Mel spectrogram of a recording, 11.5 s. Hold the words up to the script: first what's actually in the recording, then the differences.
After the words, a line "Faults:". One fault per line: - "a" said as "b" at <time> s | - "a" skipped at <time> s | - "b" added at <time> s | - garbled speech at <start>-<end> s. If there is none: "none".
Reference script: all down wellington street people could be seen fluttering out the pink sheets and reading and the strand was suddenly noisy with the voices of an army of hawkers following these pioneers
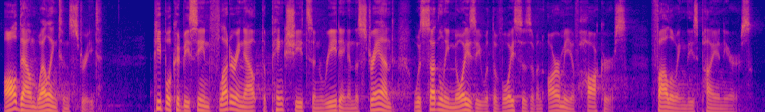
all down wellington street people could be seen fluttering out the pink sheets and reading and the strand was suddenly noisy with the voices of an army of hawkers following these pioneers
Faults:
none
